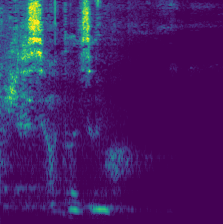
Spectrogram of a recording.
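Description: A man's voice saying a short exclamation, 'damn' (该死), lasting about a second and fading out.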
